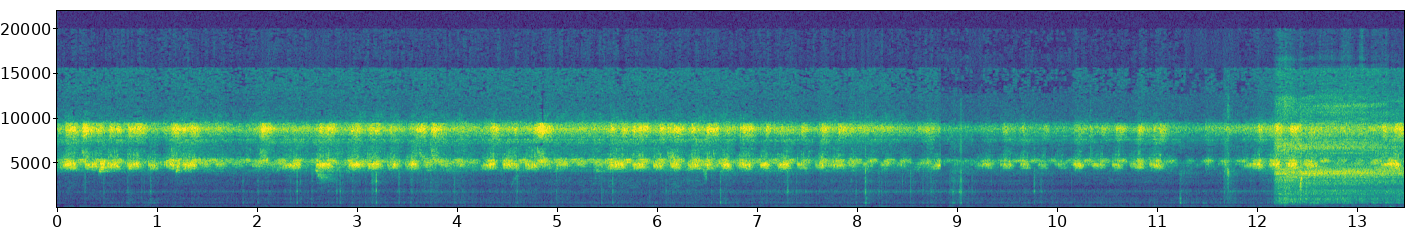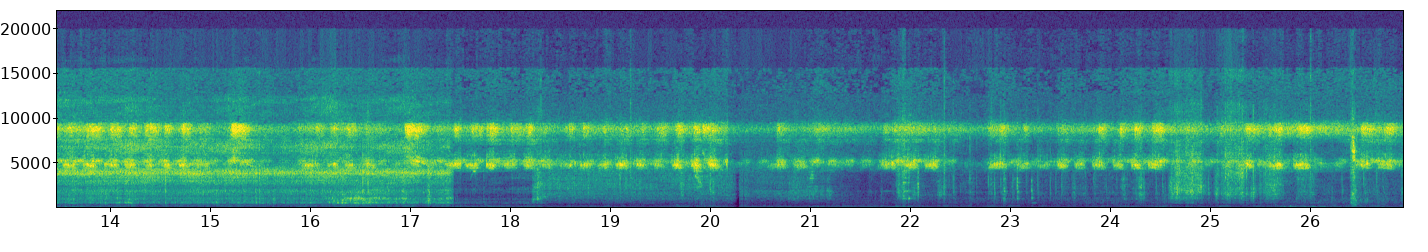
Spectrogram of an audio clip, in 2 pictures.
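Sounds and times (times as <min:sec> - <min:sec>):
insects chirping in trills: 0:00.0 - 0:26.9
steady hiss: 0:10.6 - 0:21.2.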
